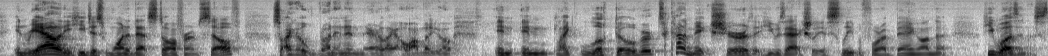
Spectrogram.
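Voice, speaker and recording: A man with an American accent talks at a fairly quick pace in a medium pitch. His pitch variation is ordinary, and he has a normal speaking voice. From Florida (Sanford, central Florida). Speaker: nonprofit community organizer. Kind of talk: casual interview conversation.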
